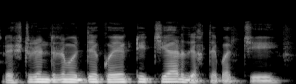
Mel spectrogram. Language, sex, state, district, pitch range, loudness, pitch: Bengali, male, Assam, Hailakandi, 85-115 Hz, -14 LUFS, 110 Hz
